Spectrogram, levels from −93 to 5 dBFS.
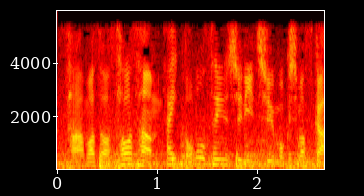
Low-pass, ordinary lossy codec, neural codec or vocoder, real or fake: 5.4 kHz; none; none; real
